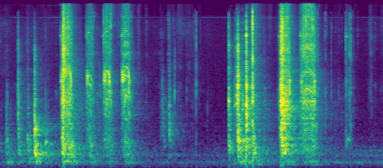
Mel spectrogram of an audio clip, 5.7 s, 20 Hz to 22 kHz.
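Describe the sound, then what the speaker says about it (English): A 10mm bolt and nut come off the top isolator of an AC condenser on a 2016-2025 Chevrolet Malibu, heard as loud close bursts of ratcheting wrench clicks separated by short pauses. "Remove the 10mm bolt and nut for the top isolator."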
